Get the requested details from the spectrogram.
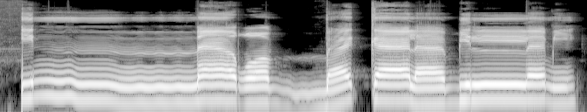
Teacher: Karena huruf lam sukun itu suka memantul karena lidah kita makhrajnya keburu lepas duluan.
